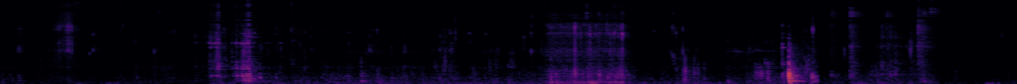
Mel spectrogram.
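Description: A person chewing and crunching food in bursts, with a sharp clack about ten seconds in.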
